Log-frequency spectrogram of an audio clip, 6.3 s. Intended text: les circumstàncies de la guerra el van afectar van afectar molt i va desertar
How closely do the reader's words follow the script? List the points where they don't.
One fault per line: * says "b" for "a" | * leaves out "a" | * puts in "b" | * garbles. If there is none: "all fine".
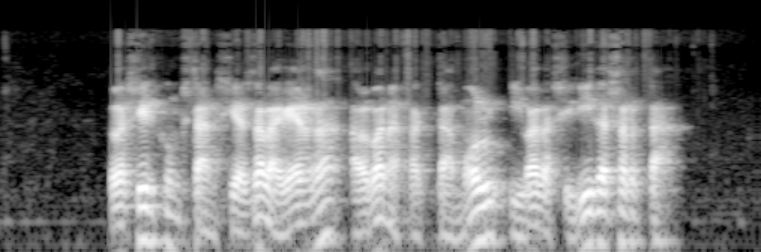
* leaves out "van afectar"
* puts in "decidir"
